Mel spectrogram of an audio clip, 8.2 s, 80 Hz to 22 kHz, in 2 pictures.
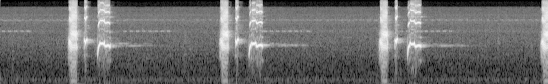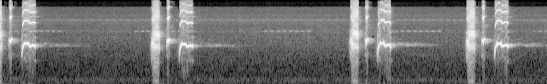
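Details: A sooty-headed bulbul sings vigorously, meant to lure other bulbuls. Seven crisp, bubbly phrases come about every 1.2 seconds, each a quick burst of notes finishing in a short falling whistle, over a quiet background.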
